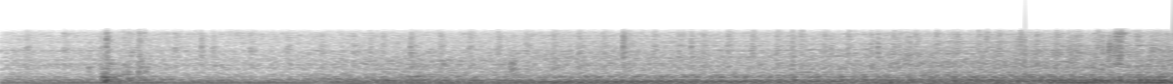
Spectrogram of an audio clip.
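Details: Triumph Stag engine driving along the road from cold while warming up, deep drone with a faint, uneven knock that starts to quieten down as it warms.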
